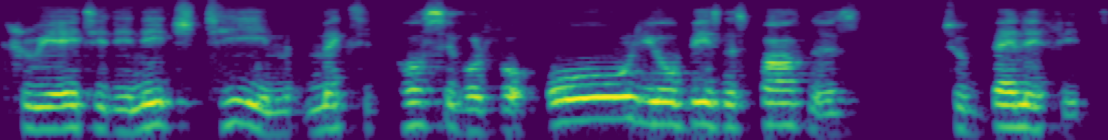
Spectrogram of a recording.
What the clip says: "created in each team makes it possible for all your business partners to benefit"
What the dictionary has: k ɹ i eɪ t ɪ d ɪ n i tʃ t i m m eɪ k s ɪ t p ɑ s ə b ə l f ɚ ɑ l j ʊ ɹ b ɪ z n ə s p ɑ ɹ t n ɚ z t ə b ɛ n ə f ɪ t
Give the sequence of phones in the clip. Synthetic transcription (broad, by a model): k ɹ i eɪ t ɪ d ɪ n i tʃ t i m m eɪ k s ɪ t p ɑ s ə b ə l f ɚ ɑ l j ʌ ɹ b ɪ z n ə s p ɑ ɹ t n ɚ z t ə b ɛ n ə f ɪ t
